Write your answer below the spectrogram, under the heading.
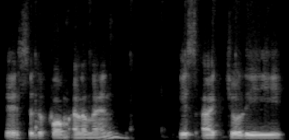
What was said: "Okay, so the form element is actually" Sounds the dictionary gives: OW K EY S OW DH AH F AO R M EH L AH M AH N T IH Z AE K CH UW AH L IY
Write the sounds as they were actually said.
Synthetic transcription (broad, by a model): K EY S OW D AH F AO M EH L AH M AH N IH S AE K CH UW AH L IY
